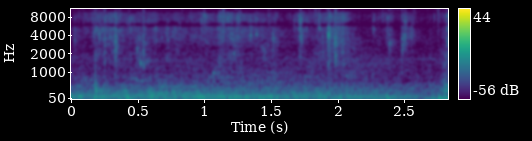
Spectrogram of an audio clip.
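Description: Water runs from a tap into a tub being filled for washing clothes, a steady close rush with dripping and splashing throughout, alone and without talk.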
